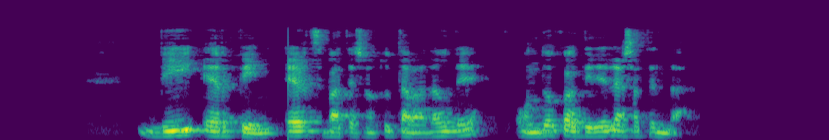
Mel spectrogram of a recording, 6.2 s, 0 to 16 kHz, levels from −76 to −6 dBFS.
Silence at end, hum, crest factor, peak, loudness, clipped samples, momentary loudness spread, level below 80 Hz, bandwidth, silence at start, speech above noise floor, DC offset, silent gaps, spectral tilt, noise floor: 1.1 s; none; 20 dB; -2 dBFS; -21 LUFS; under 0.1%; 10 LU; -64 dBFS; 7.6 kHz; 1.05 s; over 70 dB; under 0.1%; none; -4.5 dB/octave; under -90 dBFS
